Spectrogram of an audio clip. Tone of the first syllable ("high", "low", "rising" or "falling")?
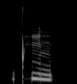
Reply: falling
